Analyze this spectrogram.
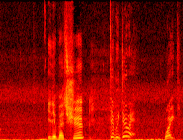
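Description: A young woman asks a question in a worried voice.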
